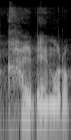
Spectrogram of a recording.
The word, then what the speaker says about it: 칼뱅: 고치라고 그래요 이유가 뭐죠 그 사람이 프랑스 사람이기 때문에 이름 발음을 하면 그렇게 되어서 칼뱅으로 발음하게 돼요 어쨌건 이 칼빈이 프랑스에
